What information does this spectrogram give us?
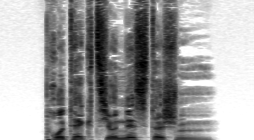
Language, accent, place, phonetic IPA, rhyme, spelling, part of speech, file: German, Germany, Berlin, [pʁotɛkt͡si̯oˈnɪstɪʃm̩], -ɪstɪʃm̩, protektionistischem, adjective, De-protektionistischem.ogg
- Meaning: strong dative masculine/neuter singular of protektionistisch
